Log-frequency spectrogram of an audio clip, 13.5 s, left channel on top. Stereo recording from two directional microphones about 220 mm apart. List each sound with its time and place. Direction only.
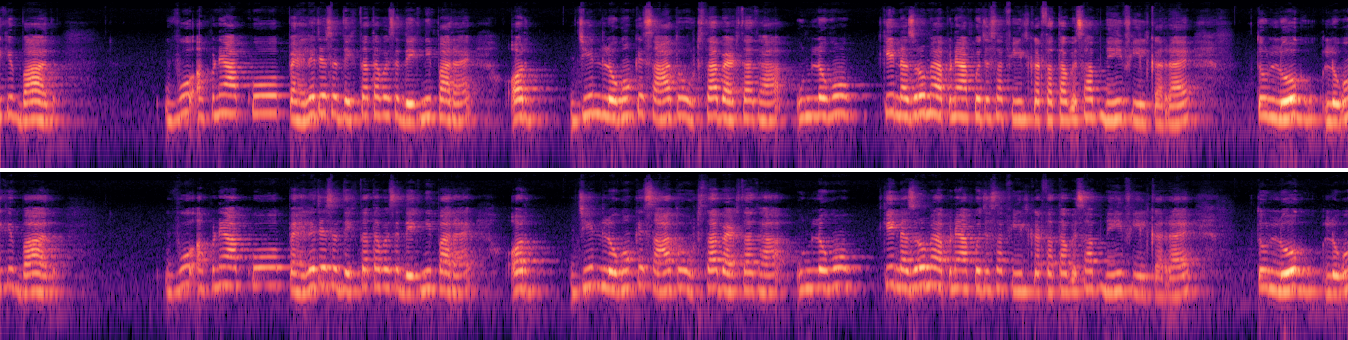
0.1 s speech: 40° left (ahead or behind)
1.7 s speech: 40° left (ahead or behind)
